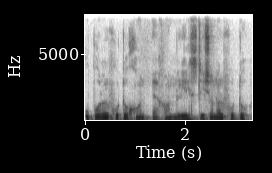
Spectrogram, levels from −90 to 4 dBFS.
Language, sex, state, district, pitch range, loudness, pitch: Assamese, male, Assam, Kamrup Metropolitan, 135-155 Hz, -14 LUFS, 145 Hz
